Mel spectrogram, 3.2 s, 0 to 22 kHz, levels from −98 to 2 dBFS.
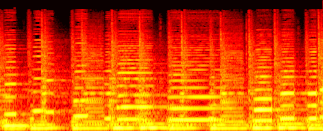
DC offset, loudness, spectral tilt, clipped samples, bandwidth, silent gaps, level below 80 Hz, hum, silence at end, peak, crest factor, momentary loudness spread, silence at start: under 0.1%; -18 LUFS; -6.5 dB/octave; under 0.1%; 15.5 kHz; none; -42 dBFS; none; 0 s; -4 dBFS; 14 dB; 5 LU; 0 s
